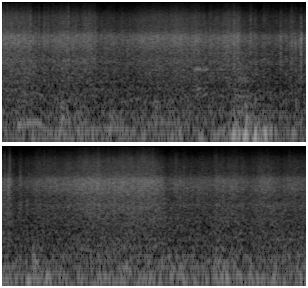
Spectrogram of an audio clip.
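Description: Heavy monsoon rain pelting a moving car's windshield and roof, heard from inside the cabin as a dense, steady hiss over a low rumble, swelling briefly about two and a half seconds in.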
